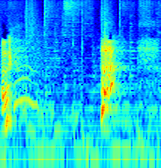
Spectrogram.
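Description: A woman says "okay", then gives a short sharp vocal yelp about a second and a half in, over background music.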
